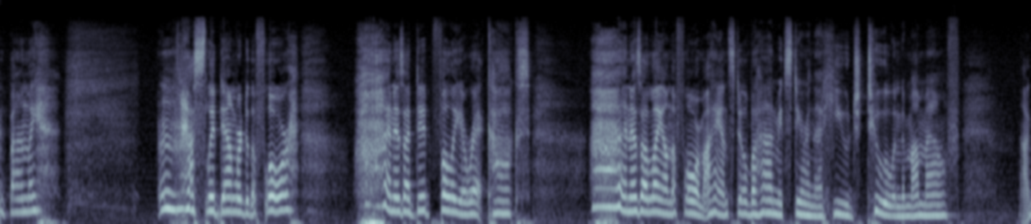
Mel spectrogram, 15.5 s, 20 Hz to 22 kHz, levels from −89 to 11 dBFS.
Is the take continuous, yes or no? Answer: no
